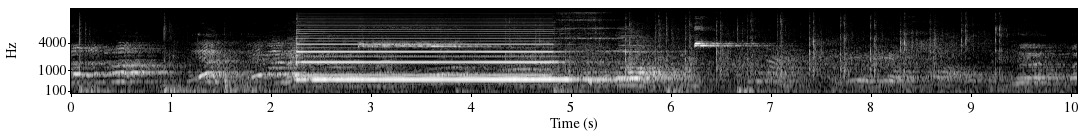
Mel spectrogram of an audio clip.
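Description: A basketball gym buzzer sounds one long, loud, steady blare of about two and a half seconds, a couple of seconds in. A short high whistle blast follows about a second later, then basketballs bounce on the hardwood floor among players' voices, echoing in the large hall.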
